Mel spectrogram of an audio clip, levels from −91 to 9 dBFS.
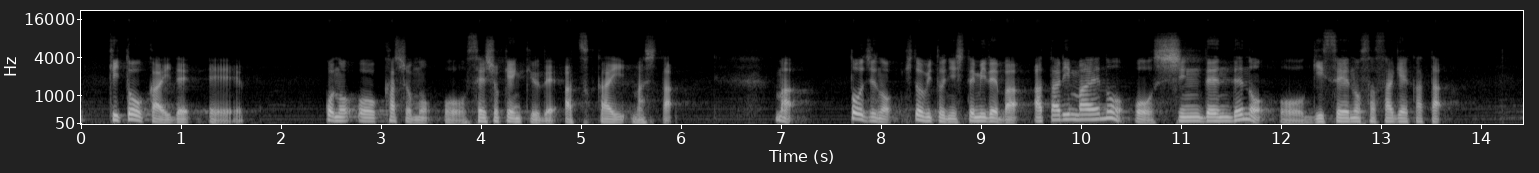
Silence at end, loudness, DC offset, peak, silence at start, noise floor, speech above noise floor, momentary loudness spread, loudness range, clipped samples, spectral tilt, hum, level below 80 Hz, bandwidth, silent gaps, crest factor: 0.85 s; -28 LUFS; under 0.1%; -10 dBFS; 0.3 s; -68 dBFS; 41 dB; 9 LU; 5 LU; under 0.1%; -8 dB/octave; none; -56 dBFS; 9.2 kHz; none; 18 dB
